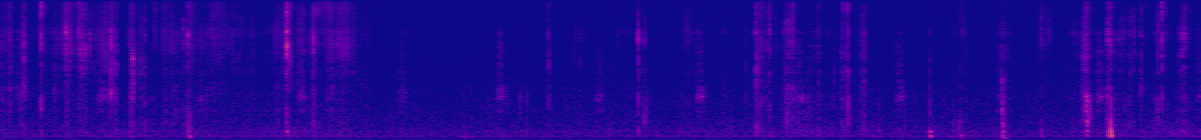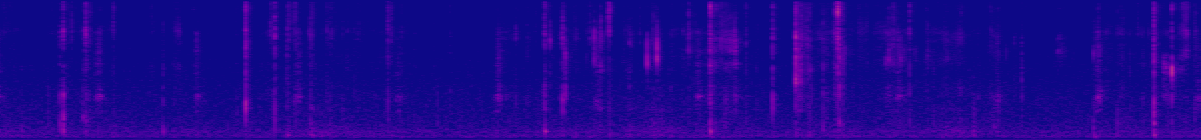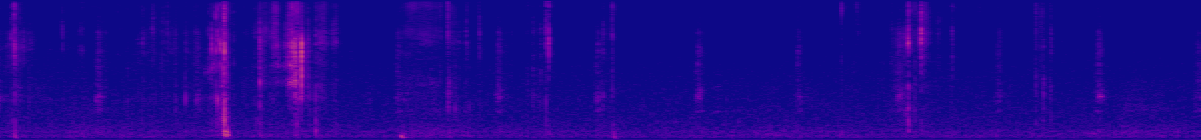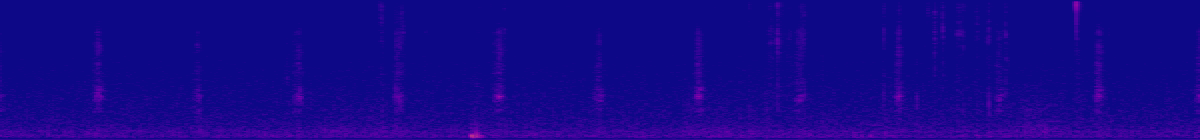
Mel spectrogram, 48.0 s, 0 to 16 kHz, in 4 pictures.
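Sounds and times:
stickers rustling and crinkling: 0.0 - 3.6, 17.0 - 22.3, 22.9 - 27.4.

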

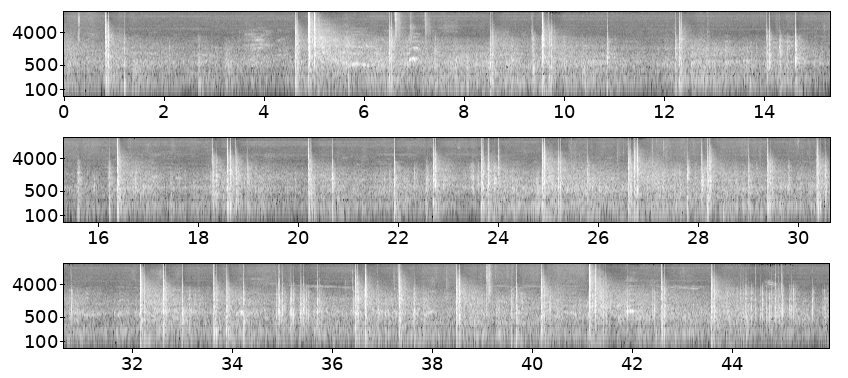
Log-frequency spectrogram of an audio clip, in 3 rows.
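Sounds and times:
continuous din: 0.0 - 19.2
firework bangs: 0.0 - 45.9.

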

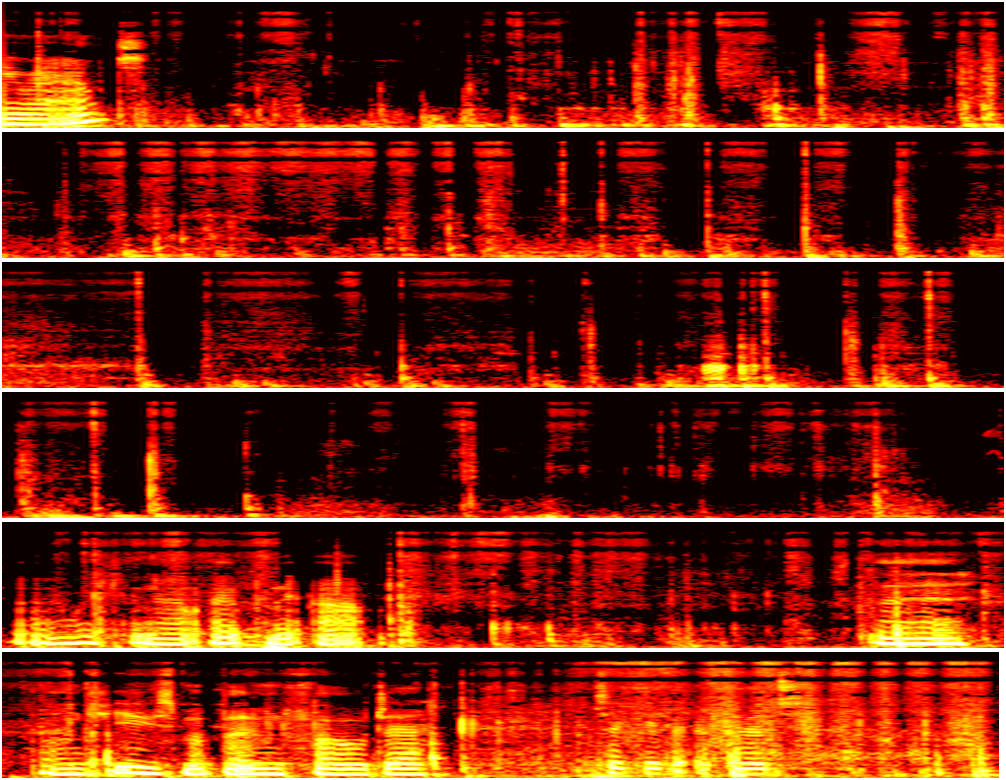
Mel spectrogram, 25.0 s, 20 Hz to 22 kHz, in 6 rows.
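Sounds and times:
paper rustling: 11.4 - 25.0
hands rubbing cardstock on table: 14.0 - 25.0.

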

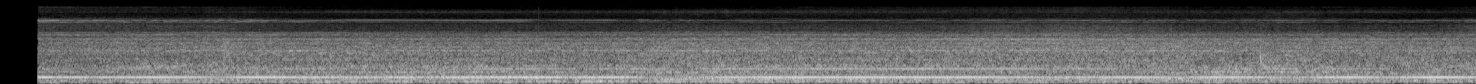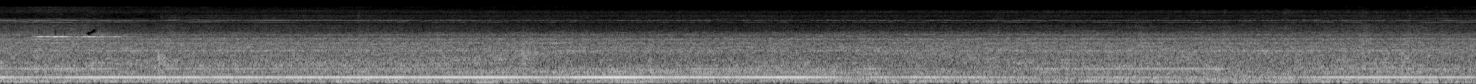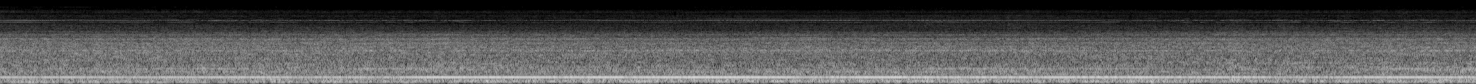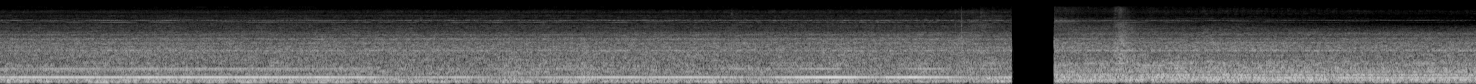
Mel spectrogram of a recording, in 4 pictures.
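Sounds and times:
factory machinery drone: 0.4 - 59.0.

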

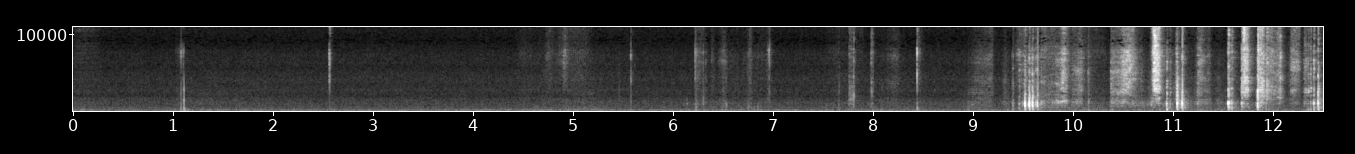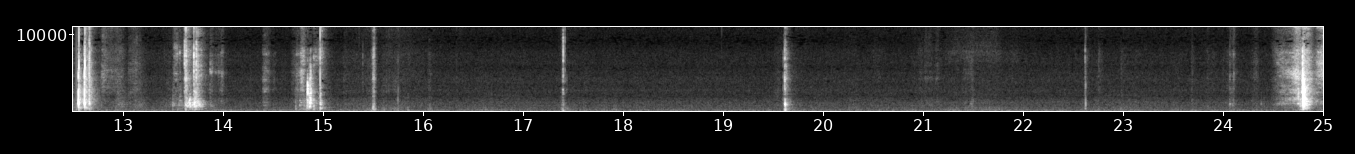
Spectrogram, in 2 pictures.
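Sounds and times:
paper page rustling: 9.4 - 12.9, 24.5 - 25.0.

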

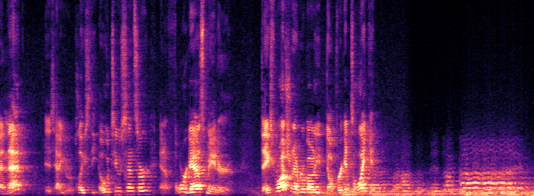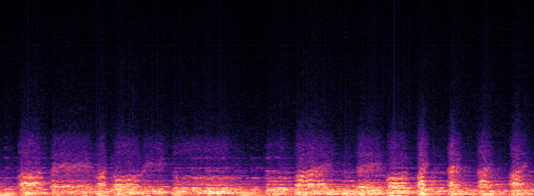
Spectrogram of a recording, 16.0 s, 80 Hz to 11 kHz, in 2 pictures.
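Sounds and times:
orchestra accompaniment: 4.0 - 16.0
choir singing: 4.1 - 16.0.

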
